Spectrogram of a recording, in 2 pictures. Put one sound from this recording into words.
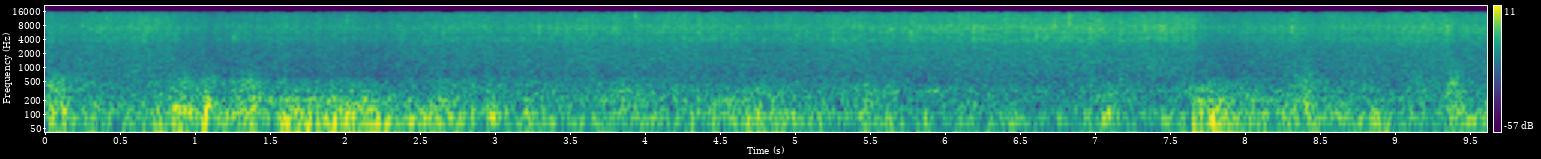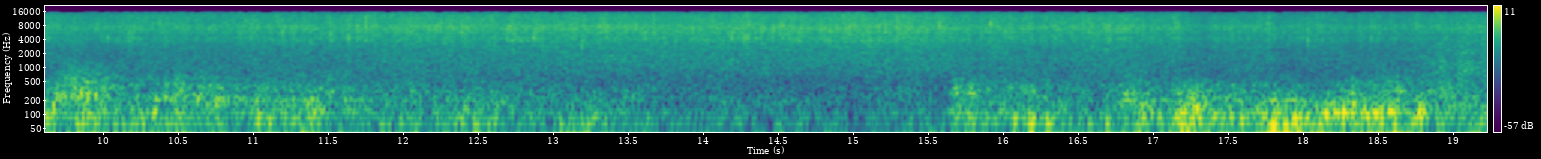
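Rain falls steadily on trees and a roof.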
